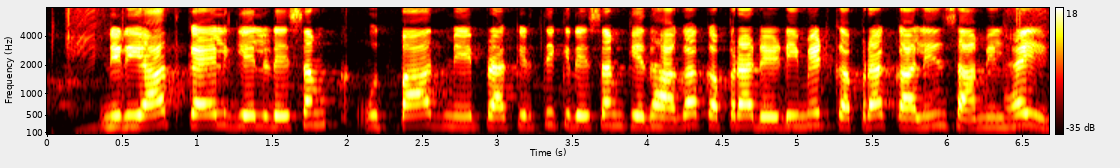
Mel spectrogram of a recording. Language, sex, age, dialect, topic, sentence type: Magahi, male, 18-24, Western, agriculture, statement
